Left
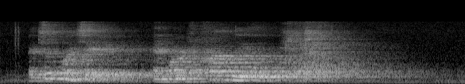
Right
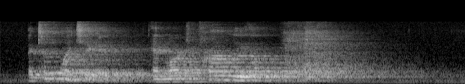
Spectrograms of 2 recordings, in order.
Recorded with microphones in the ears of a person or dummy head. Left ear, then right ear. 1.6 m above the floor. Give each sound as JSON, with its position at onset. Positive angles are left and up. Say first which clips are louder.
{"t": 0.3, "sound": "a man speaking", "louder": "right 1 dB", "side_deg": -35, "distance_m": 1.7}
{"t": 2.8, "sound": "a splash", "louder": "even", "side_deg": 5, "distance_m": 2.5}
